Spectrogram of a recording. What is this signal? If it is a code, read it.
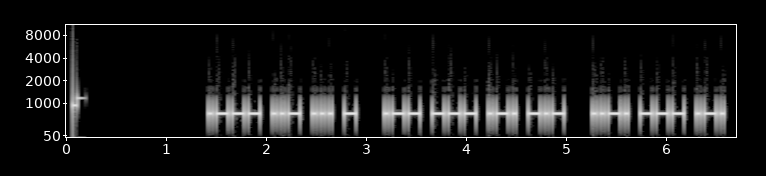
Morse code, heard as a keyed tone, about 30 wpm, 700 Hz. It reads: JUST WORK FOR
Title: Pangram Challenge v2 - 30wpm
